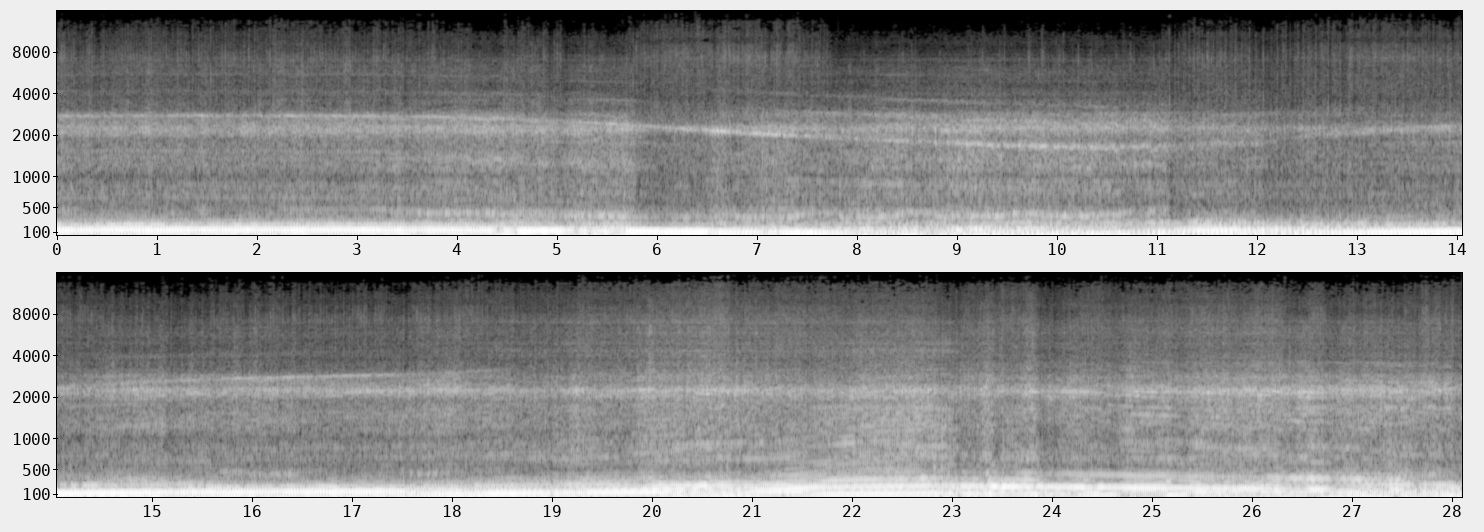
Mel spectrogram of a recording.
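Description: Motorcycle engine heard from on the bike as it rides, its revs falling and rising several times, with the biggest rise and fall near the end.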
